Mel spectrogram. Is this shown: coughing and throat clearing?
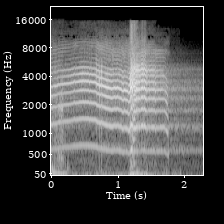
no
